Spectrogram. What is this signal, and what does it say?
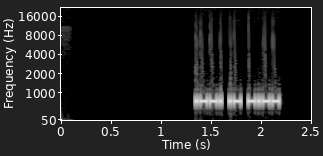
Morse code, heard as a keyed tone, about 53 wpm, 700 Hz. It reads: PAY
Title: Three Letter Words - 50wpm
